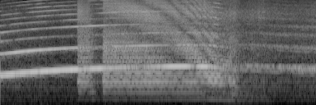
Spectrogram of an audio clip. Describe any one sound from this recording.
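A fire engine's air horn blasts loudly.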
